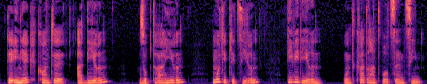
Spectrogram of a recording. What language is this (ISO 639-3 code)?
deu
